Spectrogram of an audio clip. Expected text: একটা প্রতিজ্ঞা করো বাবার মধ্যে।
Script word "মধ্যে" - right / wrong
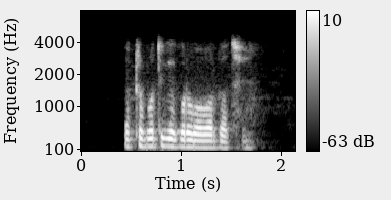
wrong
